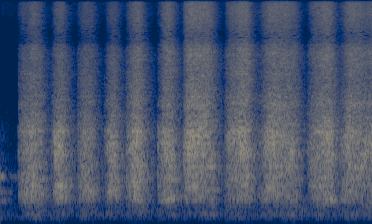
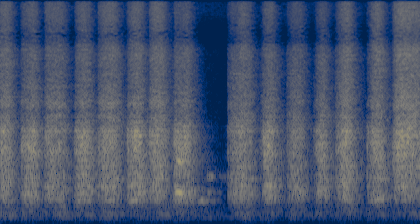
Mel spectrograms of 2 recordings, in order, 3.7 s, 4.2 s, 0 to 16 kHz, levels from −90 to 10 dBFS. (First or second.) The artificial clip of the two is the second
